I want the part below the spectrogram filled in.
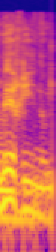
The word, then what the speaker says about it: Mesrine: Oui, on dit Mérine. Il y a toujours un débat sur la prononciation de son.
